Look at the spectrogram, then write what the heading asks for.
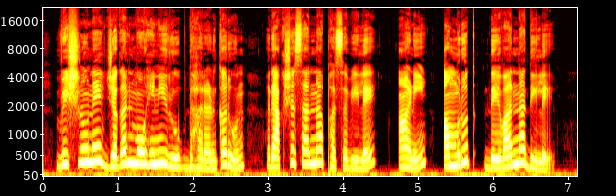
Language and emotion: Marathi, neutral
